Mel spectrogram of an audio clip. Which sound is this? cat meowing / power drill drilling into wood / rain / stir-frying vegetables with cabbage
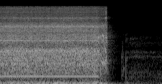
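power drill drilling into wood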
